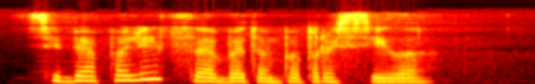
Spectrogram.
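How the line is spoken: Dry question. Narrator (Russian): Сухо поинтересовалась Соня

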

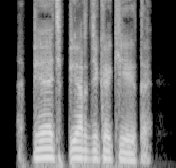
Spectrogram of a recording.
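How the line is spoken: Whispered from behind. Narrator (Russian): прошептали за спиной

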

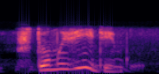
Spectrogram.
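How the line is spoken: Exclamation. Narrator (Russian): воскликнул Кар

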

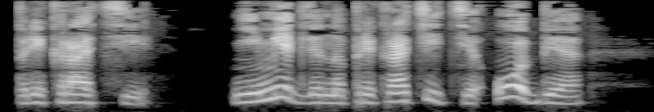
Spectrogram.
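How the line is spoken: Thunderous roar. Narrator (Russian): Это больше походило на рычание или раскаты грома

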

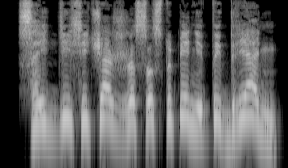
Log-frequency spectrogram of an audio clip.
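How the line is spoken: Shouting. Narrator (Russian): закричала она

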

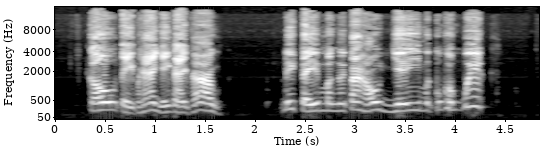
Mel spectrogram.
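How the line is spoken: Grumbling. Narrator (Vietnamese): Miệng hắn cứ cằn nhằn

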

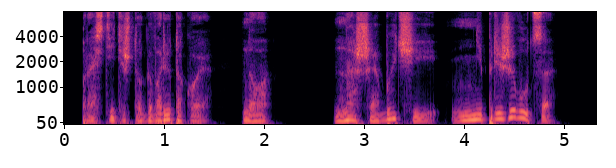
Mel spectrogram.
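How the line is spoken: Quiet mutter. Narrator (Russian): Он пробормотал тихонько

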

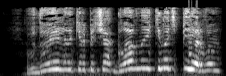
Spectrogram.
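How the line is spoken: Shout over crowd noise. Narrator (Russian): заглушив на миг шум толпы, крикнула Улита

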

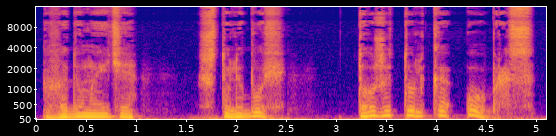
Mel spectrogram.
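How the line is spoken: Very quiet question. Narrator (Russian): Этот вопрос прозвучал совсем тихо

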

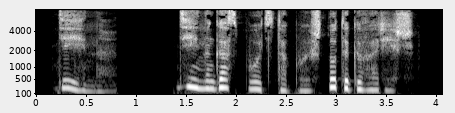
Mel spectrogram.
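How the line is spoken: Frightened whisper. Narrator (Russian): Шепотом испуганно повторяла Мэри

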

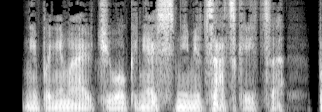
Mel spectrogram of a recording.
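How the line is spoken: Grumbling bass voice. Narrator (Russian): проворчал бас

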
